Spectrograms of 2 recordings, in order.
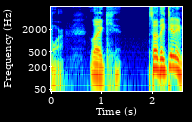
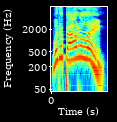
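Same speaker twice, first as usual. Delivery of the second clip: mock dad shout, very high and loud; 6 dB louder than usual. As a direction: blow their cover with a comic holler. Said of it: "just so loud".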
